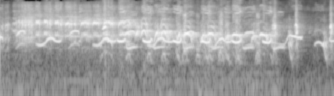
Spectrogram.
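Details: Laughingthrushes calling noisily in the wild, used for luring and tutoring: a run of bouncing, slurred whistles over constant squawky chatter, ending in a few separate sharp calls.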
